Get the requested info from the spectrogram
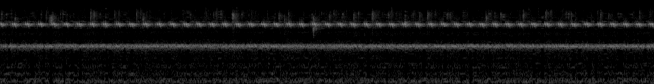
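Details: Cricket chorus recorded at night: rapid, regular high chirps about four per second, layered with a lower steady tone, constant level from start to end.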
